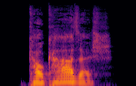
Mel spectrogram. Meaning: Caucasian
- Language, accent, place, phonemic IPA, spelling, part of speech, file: German, Germany, Berlin, /kaʊ̯ˈkaːzɪʃ/, kaukasisch, adjective, De-kaukasisch.ogg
